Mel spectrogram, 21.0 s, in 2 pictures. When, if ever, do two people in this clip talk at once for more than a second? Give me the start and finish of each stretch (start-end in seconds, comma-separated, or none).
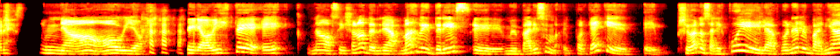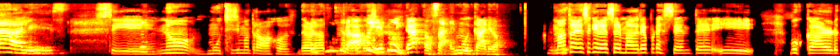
14.4-15.6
